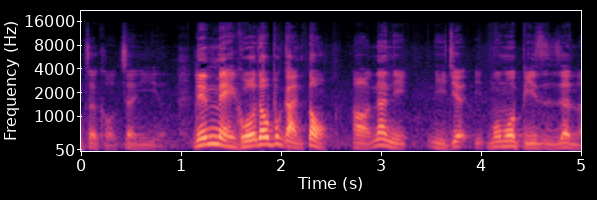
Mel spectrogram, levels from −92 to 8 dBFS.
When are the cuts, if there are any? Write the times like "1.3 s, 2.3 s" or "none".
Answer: 1.0 s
